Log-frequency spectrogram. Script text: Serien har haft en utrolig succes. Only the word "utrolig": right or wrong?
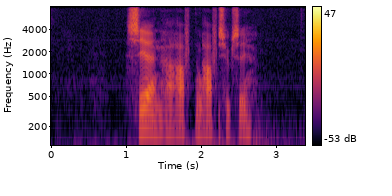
wrong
